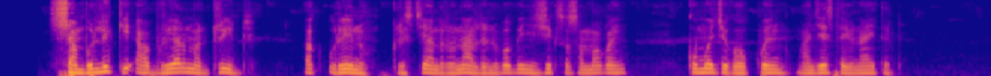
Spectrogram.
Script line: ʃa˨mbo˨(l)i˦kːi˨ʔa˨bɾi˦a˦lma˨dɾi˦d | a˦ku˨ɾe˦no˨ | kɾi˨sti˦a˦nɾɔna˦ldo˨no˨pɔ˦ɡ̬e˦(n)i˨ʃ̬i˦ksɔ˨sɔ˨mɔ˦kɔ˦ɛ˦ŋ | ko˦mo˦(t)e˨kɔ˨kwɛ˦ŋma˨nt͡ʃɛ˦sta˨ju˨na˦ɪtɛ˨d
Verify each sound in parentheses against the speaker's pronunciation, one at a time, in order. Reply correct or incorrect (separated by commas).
correct, incorrect, incorrect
